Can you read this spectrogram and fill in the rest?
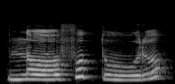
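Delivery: usual speaking voice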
